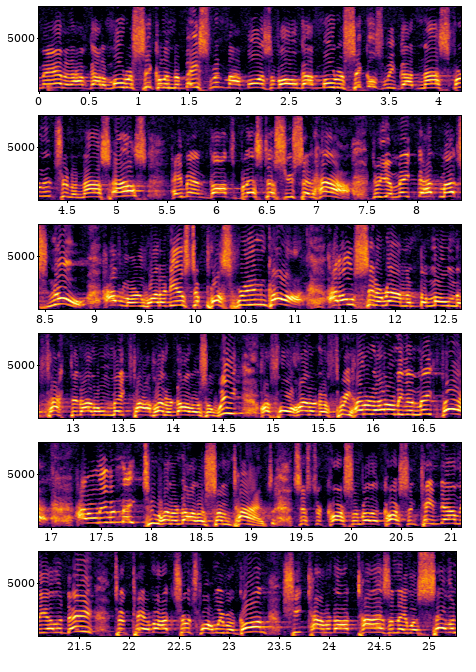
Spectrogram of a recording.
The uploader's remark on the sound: was delivered on September 28, 1982 at First Apostolic Church in North Vernon, Indiana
